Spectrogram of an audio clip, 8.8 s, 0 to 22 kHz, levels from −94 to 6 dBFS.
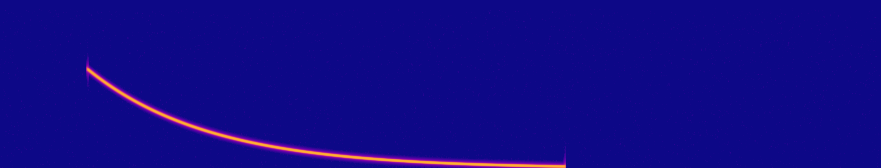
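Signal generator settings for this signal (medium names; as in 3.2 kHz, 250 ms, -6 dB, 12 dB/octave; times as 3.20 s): log sweep 13 kHz -> 260 Hz 4.78 s -11.5 dBFS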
